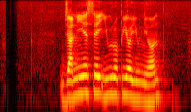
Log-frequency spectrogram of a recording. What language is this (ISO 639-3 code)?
ben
